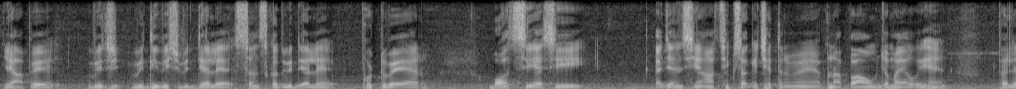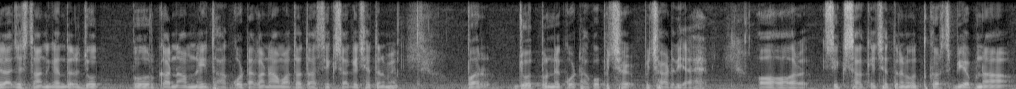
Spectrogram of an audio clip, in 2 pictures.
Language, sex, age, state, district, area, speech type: Hindi, male, 60+, Rajasthan, Jodhpur, urban, spontaneous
